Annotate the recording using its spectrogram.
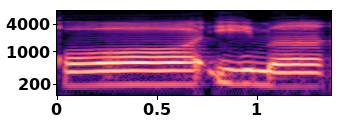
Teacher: قاف کے اوپر زبر، ساتھ الف اٹیچ ہے، اس کے اوپر مد متصل ہے، 4 سے 5 حرکت کھینچ کے ادا کریں گے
